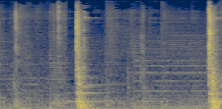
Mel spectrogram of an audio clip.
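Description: A metal paint tin knocks sharply once, about a second in, with a brief metallic ring, as a wooden stick pries at its stuck lid. A smaller click comes first, and music plays softly underneath.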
